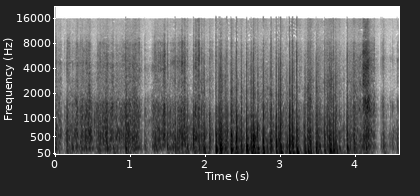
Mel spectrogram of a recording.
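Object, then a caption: Padded leather office chair. Short fingernails of both hands scratch and tap the black padded leather surface of an office chair. Dense, dry scratching is heard at first, then the second half turns busier and louder with quick, muted taps and rasps that sit mostly in the low and middle range, with little high sparkle.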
